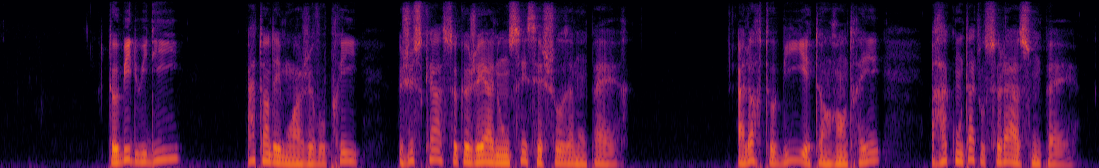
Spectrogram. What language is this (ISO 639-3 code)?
fra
